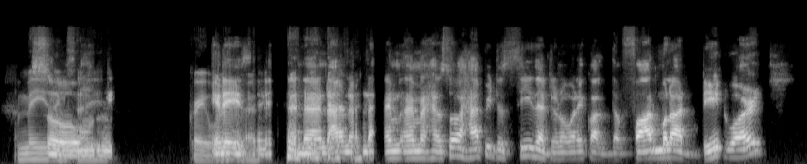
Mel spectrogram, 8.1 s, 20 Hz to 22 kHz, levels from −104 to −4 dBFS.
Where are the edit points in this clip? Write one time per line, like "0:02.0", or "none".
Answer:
none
